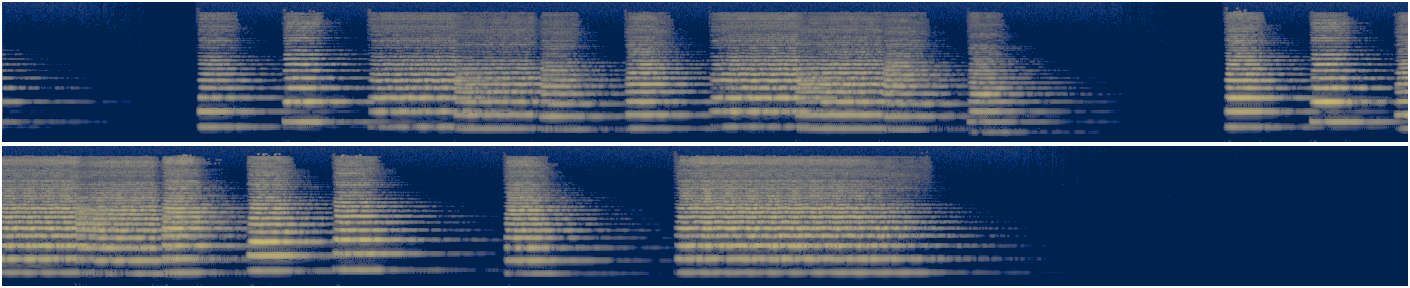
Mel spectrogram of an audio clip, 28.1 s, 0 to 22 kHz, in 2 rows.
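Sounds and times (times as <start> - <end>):
oboe duets practice: 2.0 - 10.4, 12.3 - 18.2, 20.8 - 23.5.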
